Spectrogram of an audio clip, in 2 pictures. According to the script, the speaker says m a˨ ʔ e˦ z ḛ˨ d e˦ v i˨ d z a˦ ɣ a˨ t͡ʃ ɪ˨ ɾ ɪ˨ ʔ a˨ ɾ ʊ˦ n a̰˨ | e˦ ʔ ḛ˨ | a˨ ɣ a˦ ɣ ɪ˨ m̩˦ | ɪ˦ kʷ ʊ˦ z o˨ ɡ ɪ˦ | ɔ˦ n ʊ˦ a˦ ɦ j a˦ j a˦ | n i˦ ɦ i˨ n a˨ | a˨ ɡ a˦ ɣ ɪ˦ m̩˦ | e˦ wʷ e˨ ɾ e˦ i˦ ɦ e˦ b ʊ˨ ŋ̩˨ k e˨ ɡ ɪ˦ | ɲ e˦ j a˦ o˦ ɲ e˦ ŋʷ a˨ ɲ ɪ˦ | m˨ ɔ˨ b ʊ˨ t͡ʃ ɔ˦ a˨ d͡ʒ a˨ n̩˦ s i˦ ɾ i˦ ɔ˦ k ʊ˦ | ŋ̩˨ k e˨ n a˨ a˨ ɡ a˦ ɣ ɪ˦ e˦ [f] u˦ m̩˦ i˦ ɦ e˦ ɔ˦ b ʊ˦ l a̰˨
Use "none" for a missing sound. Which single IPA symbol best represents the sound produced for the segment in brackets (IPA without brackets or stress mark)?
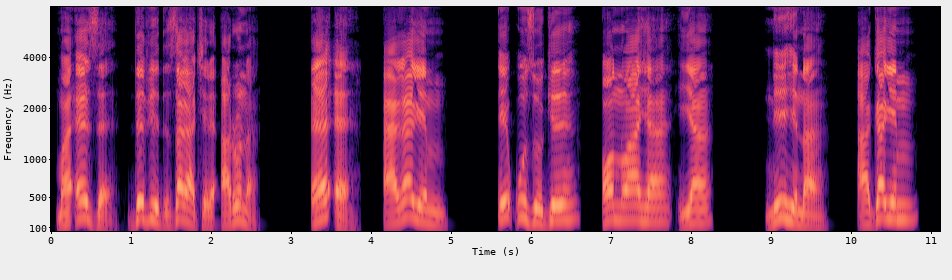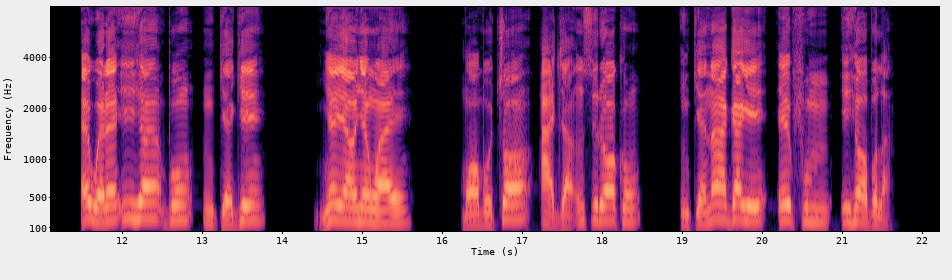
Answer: f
